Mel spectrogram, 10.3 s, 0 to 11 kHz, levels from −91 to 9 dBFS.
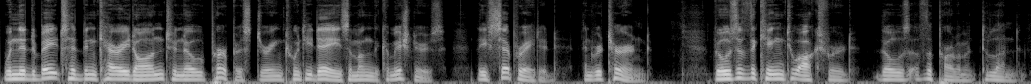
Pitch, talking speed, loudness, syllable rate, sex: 115 Hz, 185 wpm, -19 LUFS, 6.1 syllables/s, male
